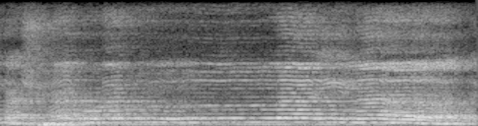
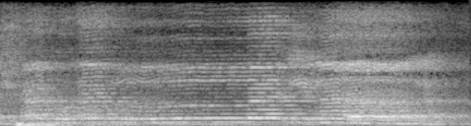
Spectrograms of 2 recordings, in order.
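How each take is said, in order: No difference in how they are said.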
